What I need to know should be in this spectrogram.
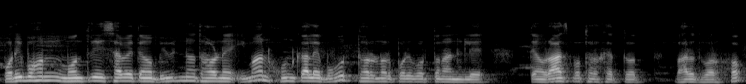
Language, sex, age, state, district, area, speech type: Assamese, male, 60+, Assam, Biswanath, rural, spontaneous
